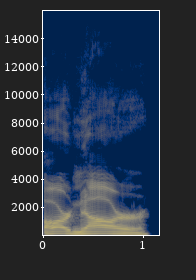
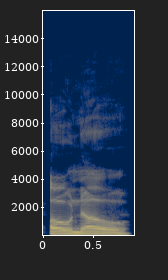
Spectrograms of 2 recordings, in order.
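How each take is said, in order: First: It is said in an exaggerated Australian accent. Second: It is said in a plain American accent.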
